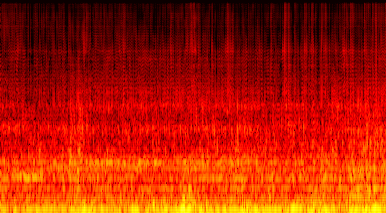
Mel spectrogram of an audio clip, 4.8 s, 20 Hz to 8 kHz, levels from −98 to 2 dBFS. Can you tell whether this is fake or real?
fake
